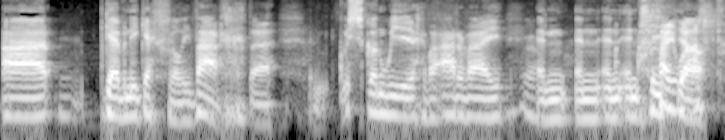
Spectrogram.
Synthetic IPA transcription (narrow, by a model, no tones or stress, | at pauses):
a | ɡɛvniɡɛfɪlˠivarχd̥aənɡ̥wɪskɔnwɨːhɛvɔʔarvaɨənənənə̰ntʰejɔ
